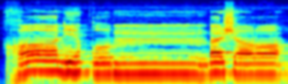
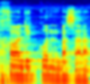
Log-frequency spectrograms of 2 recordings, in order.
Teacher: setiap nun sukun atau tanwin bertemu dengan huruf ba dibaca berubah menjadi mim dan disertai dengan dengung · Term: iqlab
